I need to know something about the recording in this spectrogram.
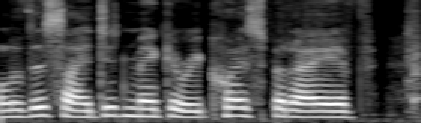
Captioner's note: speaking French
